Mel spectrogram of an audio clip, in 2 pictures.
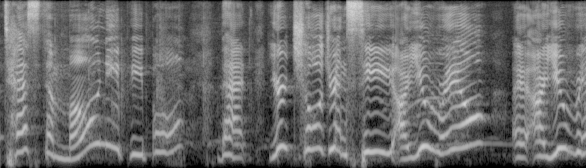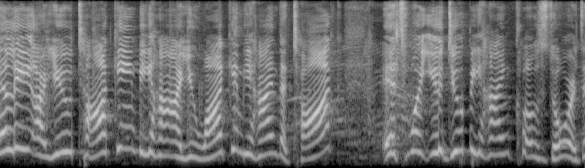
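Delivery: preaching build-up. Real, not acted.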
